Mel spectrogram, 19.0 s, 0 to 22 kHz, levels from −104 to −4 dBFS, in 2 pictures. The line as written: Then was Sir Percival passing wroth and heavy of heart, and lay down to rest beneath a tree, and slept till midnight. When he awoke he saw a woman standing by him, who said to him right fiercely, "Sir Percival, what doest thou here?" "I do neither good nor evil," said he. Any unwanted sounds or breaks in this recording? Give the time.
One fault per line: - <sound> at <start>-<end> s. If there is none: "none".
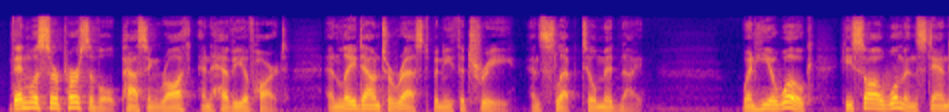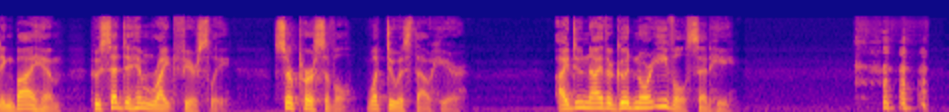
- laugh at 18.0-18.8 s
